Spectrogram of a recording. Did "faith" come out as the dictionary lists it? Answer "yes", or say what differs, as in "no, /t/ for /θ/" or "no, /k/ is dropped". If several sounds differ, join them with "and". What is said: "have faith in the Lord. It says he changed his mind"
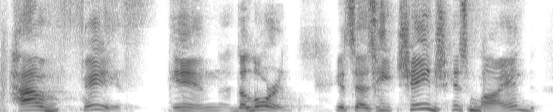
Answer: yes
